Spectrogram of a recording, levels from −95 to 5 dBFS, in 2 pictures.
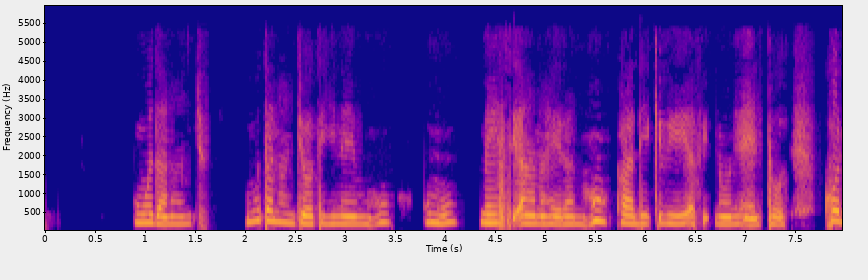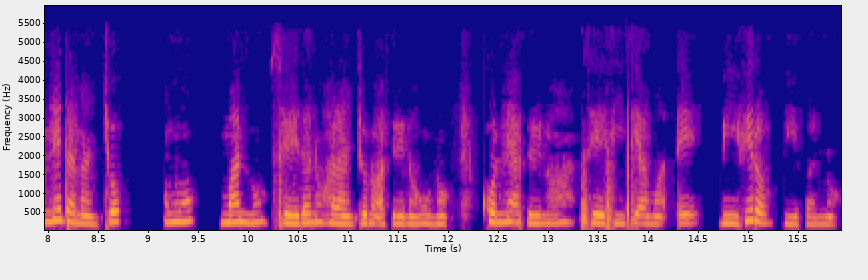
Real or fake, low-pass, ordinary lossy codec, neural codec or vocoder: real; 5.4 kHz; AAC, 24 kbps; none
